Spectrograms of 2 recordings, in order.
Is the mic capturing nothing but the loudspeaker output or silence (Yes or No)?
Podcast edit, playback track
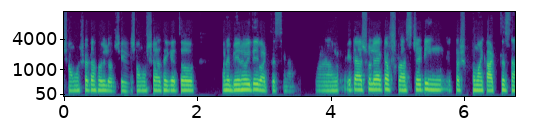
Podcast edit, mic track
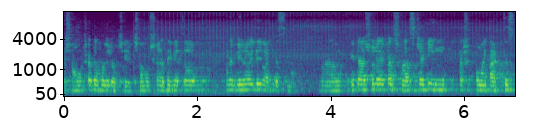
Yes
